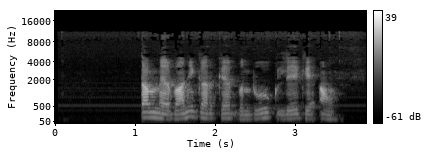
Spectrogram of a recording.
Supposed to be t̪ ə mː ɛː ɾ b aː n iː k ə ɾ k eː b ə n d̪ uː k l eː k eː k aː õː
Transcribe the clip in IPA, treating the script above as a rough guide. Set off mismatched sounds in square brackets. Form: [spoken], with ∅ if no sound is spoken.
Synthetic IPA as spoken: t̪ ə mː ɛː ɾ b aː n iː k ə ɾ k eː b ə n d̪ uː k l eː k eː [ʔ] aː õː

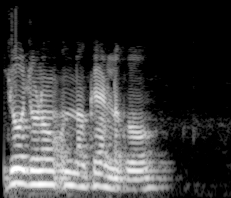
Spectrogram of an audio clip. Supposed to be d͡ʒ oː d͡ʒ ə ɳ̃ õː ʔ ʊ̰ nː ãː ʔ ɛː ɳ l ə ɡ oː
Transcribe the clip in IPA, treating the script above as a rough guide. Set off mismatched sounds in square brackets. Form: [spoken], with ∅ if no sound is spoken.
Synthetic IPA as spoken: d͡ʒ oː d͡ʒ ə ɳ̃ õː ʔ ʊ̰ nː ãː [k] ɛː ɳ l ə ɡ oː

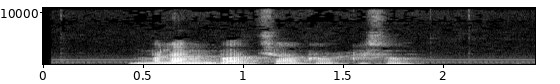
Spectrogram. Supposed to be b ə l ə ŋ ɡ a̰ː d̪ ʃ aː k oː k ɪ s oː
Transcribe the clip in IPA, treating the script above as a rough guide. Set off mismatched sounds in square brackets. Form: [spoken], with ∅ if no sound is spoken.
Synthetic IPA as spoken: [m] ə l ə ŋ [b] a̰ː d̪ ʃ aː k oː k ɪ s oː

